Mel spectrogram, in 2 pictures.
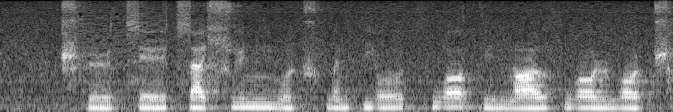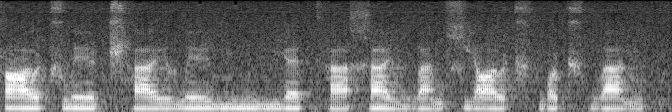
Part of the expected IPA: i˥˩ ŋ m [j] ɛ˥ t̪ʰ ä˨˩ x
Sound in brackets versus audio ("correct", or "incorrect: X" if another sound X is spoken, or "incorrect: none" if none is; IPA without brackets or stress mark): correct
